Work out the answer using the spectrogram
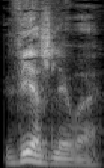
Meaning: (adverb) 1. politely, civilly 2. blandly 3. correctly 4. gracefully 5. obligingly; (adjective) short neuter singular of ве́жливый (véžlivyj)
- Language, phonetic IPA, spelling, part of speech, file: Russian, [ˈvʲeʐlʲɪvə], вежливо, adverb / adjective, Ru-вежливо.ogg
